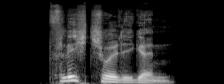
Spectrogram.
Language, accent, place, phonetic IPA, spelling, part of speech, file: German, Germany, Berlin, [ˈp͡flɪçtˌʃʊldɪɡn̩], pflichtschuldigen, adjective, De-pflichtschuldigen.ogg
- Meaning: inflection of pflichtschuldig: 1. strong genitive masculine/neuter singular 2. weak/mixed genitive/dative all-gender singular 3. strong/weak/mixed accusative masculine singular 4. strong dative plural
